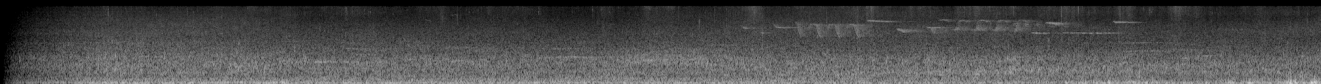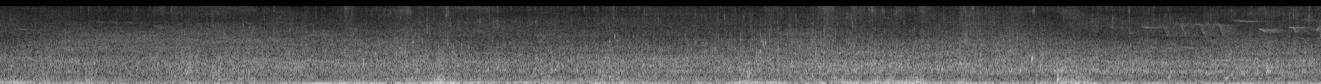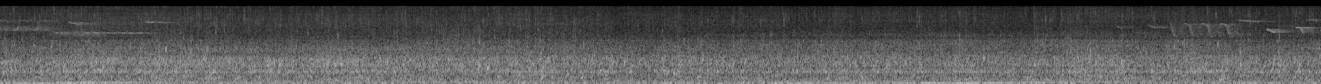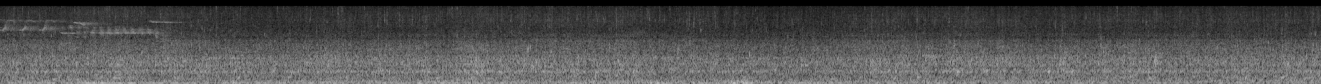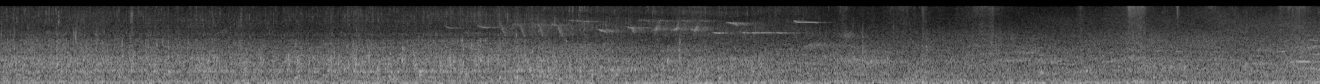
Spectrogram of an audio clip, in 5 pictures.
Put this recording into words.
recorded june 23rd, 2008. project: "hasenbrot - a private sound diary"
